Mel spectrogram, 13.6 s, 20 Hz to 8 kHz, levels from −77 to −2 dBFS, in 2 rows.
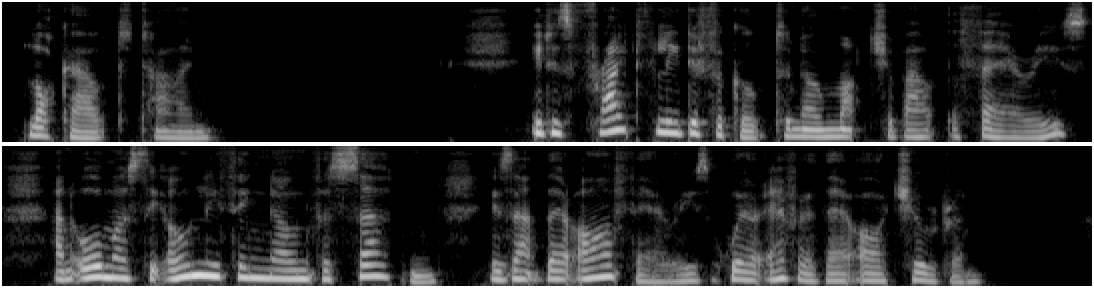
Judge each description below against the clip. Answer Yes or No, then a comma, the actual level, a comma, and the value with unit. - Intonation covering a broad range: Yes, wide, 6.2 semitones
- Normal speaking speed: No, slow, 130 wpm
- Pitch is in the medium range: Yes, medium, 170 Hz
